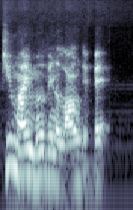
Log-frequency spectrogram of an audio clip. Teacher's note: Along a bit, bit is pronounced as bit without T. The T is pronounced as a glottal stop, or as we call it in Arabic, al-hamza.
